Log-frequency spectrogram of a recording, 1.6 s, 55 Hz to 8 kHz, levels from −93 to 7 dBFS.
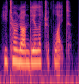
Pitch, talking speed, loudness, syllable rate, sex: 205 Hz, 230 wpm, -17 LUFS, 6.5 syllables/s, female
